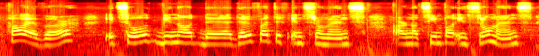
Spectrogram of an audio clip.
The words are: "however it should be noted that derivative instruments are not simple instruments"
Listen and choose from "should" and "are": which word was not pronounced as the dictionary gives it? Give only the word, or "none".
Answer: should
